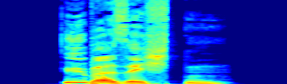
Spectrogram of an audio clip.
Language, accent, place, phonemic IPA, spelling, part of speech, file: German, Germany, Berlin, /ˈyːbɐˌzɪçtn̩/, Übersichten, noun, De-Übersichten.ogg
- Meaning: plural of Übersicht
